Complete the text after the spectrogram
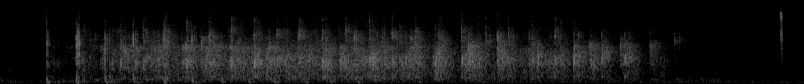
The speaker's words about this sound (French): Chers frères et sœurs dans le Seigneur Jésus-Christ et vous tous, chers amis, il est important pour moi de commencer en remerciant les anciens de la communauté chrétienne de Dérive et je tiens à ce que nous les applaudissions.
